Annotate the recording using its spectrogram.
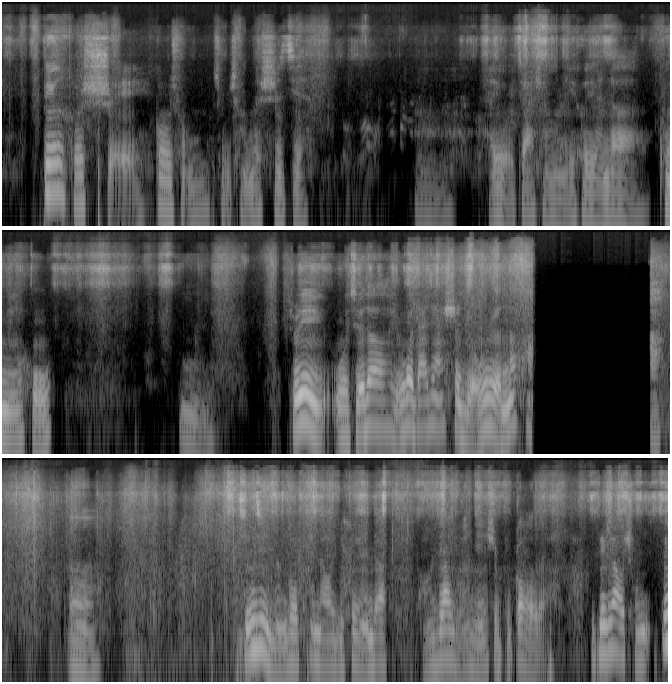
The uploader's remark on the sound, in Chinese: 这是我今年世界湿地日在颐和园录制的声音纪录片的部分剪辑。可以听出当时很冷，我的声音也带着冬日的气息。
